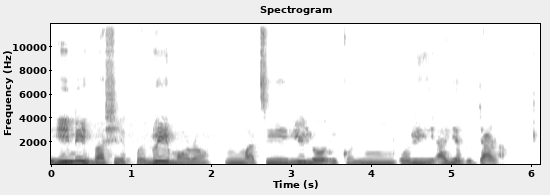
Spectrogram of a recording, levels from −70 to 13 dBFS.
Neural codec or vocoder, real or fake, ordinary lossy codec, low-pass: none; real; none; none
